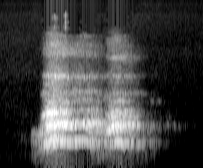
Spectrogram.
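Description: A dog barks twice in quick succession at the back door of a home, loud, a short doubled woof with no other sounds around it.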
